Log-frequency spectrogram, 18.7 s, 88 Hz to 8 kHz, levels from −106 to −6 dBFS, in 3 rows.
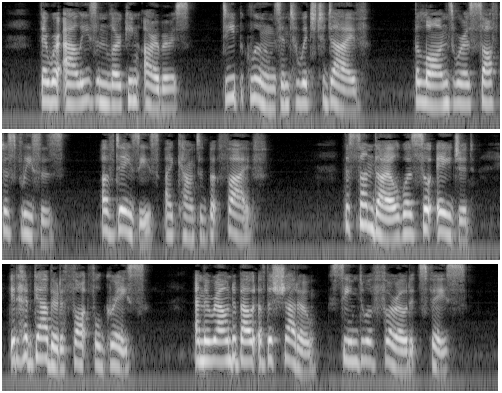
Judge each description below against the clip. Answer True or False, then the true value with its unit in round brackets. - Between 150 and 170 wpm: True (160 wpm)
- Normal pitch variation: True (3.9 semitones)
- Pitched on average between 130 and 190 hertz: False (225 Hz)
